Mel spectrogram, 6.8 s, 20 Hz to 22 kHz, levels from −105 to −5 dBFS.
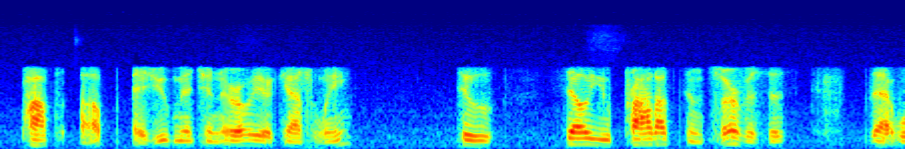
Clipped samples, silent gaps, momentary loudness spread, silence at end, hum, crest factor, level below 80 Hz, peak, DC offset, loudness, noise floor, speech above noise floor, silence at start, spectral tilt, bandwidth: under 0.1%; none; 13 LU; 0 s; none; 20 dB; -80 dBFS; -8 dBFS; under 0.1%; -27 LUFS; -70 dBFS; 43 dB; 0.15 s; -7 dB/octave; 3.6 kHz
